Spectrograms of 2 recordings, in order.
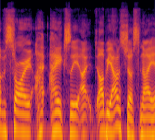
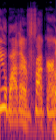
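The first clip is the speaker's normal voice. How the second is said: put-on surly, cranky old grandma voice, pitched up; 8 semitones higher than usual. Voicing a sweet cat as a surly, grumpy granny. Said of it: "a surly granny".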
